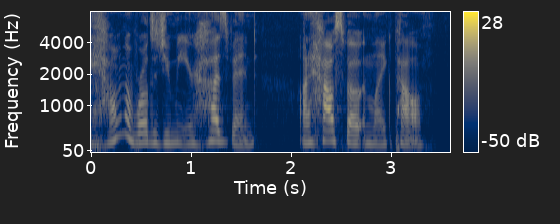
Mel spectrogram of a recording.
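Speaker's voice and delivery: ordinary delivery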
